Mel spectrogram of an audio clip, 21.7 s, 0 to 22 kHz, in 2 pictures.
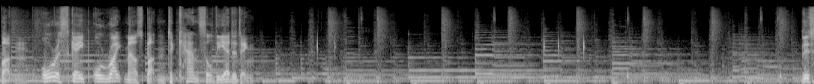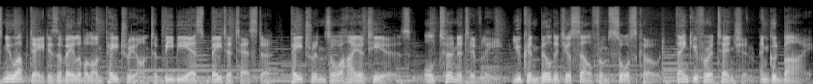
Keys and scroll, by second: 4.2-8.3 typing, 7.5 Up, 10.3 space.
